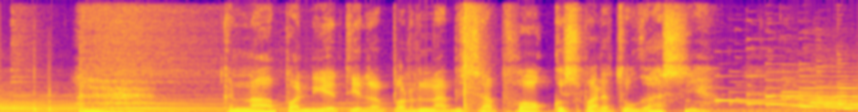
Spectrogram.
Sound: Master Bread sighs; soft, relaxing music

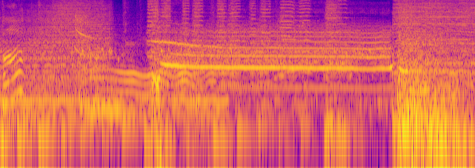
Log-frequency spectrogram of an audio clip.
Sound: screaming

